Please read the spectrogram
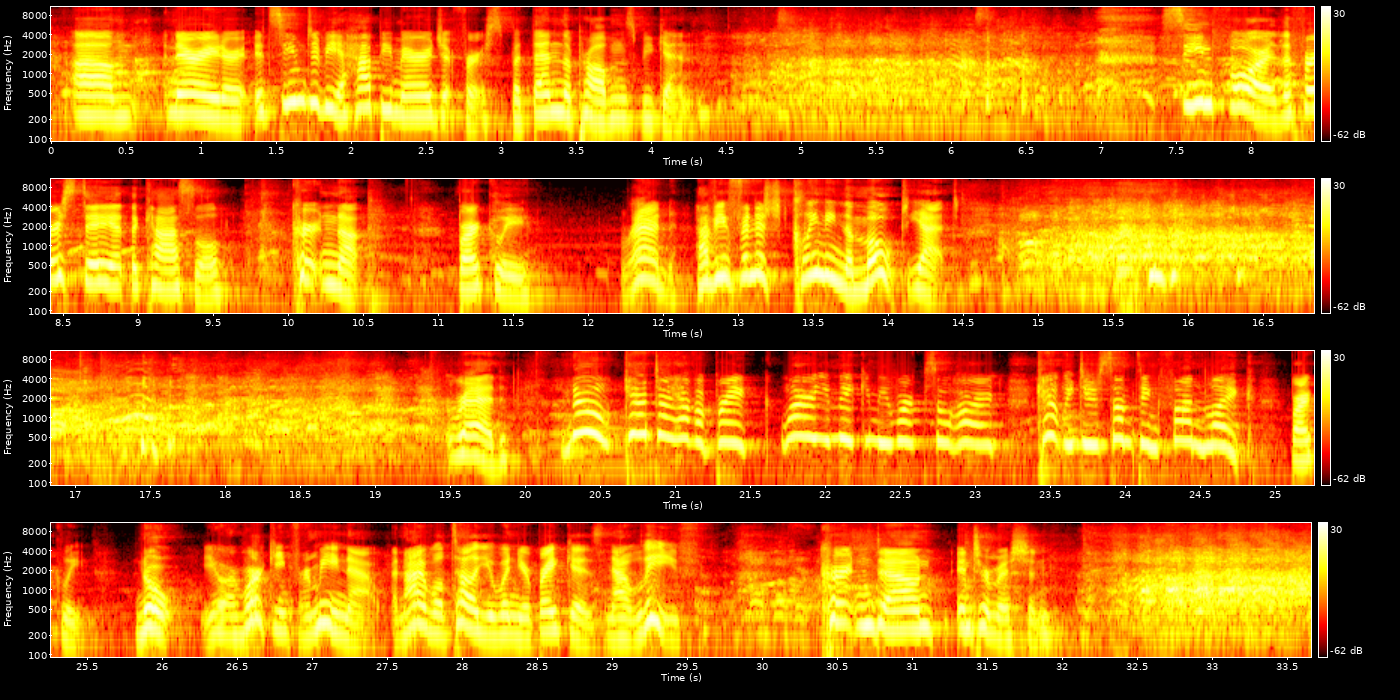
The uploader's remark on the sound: Recorded live at the Mercury Room in Edmonton, AB.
